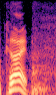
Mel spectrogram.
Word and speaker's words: Knipe: I was saying Michael Knipe right, and then Todd Miller, I love him to death, but had me change the pronunciation, but quickly, the Bellevue fans were like, Eagan, you're good. It's Michael Cannipe.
